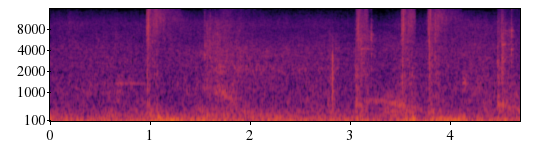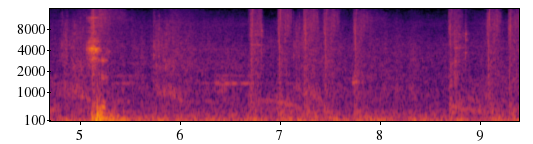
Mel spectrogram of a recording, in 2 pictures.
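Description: Rocket boosters whoosh in short bursts.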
